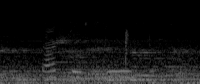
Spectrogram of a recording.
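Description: Faint, indistinct voices in the background over a steady low hum.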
